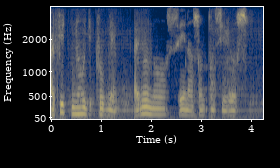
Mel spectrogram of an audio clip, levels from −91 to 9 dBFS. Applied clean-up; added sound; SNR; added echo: neural separator model SepFormer DNS4.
